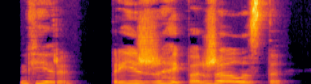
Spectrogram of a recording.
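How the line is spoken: Hoarse, tearful, choked. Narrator (Russian): Хриплю я, игнорируя слезы, безостановочно бегущие по лицу и мешающие говорить

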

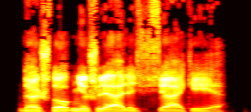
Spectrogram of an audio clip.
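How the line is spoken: Deep-voiced blacksmith. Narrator (Russian): Пробасил кузнец

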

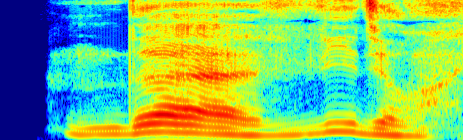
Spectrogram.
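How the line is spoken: Uncertain. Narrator (Russian): неуверенно произнес Игорь

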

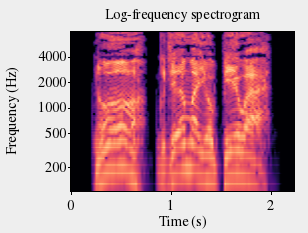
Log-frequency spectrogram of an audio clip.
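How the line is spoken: Loud bark. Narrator (Russian): гаркнул

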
